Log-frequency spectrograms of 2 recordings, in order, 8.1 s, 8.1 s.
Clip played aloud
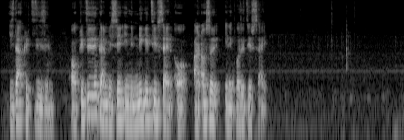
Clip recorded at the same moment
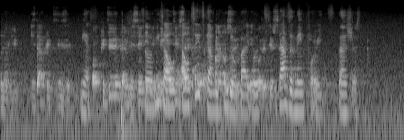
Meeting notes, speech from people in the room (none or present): present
